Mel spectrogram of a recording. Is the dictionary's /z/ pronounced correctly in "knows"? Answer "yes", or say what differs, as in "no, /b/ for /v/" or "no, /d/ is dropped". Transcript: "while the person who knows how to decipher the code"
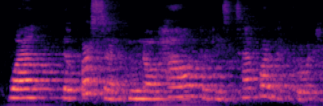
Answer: no, /z/ is dropped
